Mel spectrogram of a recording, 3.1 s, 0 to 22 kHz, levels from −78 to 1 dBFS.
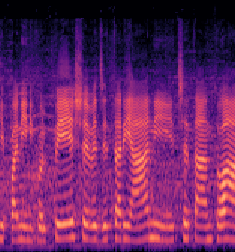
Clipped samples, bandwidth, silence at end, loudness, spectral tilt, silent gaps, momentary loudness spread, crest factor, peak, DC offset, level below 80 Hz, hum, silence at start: under 0.1%; 16.5 kHz; 0 s; -15 LUFS; -1.5 dB/octave; none; 6 LU; 16 dB; 0 dBFS; under 0.1%; -72 dBFS; none; 0 s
